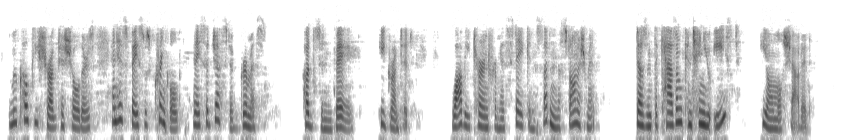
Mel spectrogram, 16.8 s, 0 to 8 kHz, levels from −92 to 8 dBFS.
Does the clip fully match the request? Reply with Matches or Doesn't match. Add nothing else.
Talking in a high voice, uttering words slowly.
Matches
